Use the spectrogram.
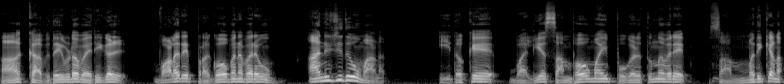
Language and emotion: Malayalam, disgusted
